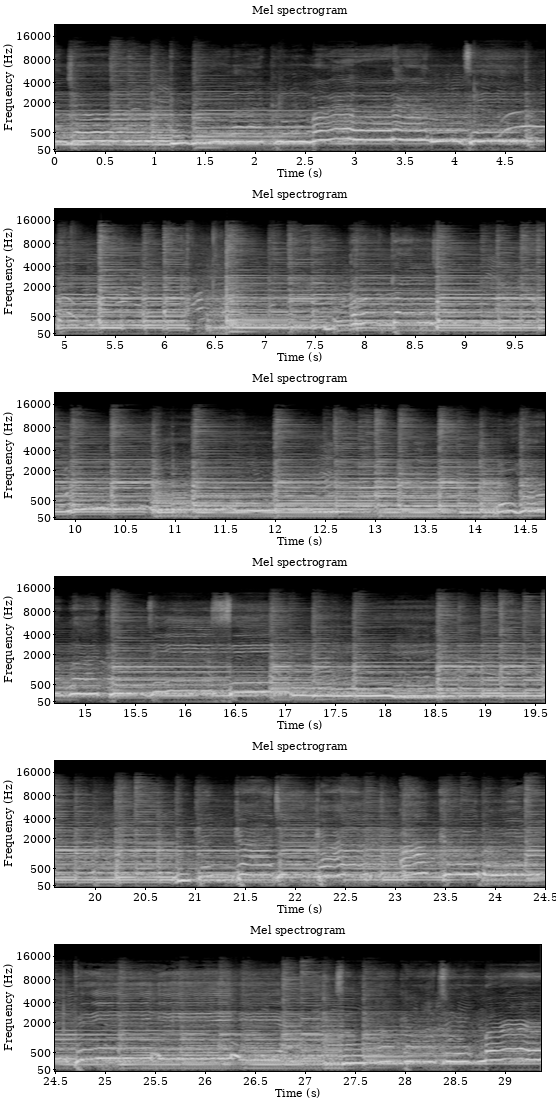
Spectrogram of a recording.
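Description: A man sings a slow melody to his own strummed acoustic guitar, with both voice and guitar picked up by microphones.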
